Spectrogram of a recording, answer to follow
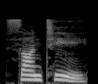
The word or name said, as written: sontee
